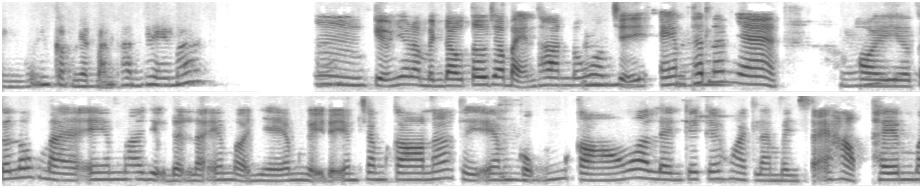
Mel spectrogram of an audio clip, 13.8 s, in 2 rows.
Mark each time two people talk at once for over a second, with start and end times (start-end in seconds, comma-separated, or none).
none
